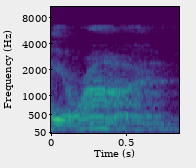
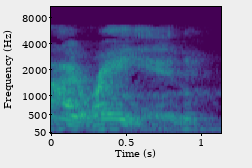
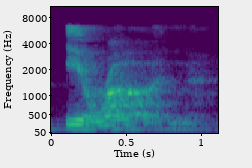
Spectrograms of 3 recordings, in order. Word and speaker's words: Iran: You got You got the war surrounding Iran. That's how you pronounce it. Not Iran like a redneck. Iran. That's how you pronounce it. Not Iran.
